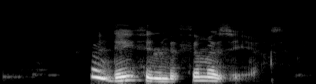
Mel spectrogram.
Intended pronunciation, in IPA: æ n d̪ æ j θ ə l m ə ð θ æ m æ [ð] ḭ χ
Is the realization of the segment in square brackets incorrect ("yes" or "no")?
yes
